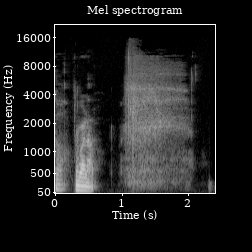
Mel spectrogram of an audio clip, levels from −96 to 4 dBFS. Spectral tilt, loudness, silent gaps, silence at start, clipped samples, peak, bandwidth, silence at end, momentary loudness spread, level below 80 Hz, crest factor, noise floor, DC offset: -5.5 dB/octave; -26 LUFS; none; 0 s; under 0.1%; -6 dBFS; 15.5 kHz; 0.35 s; 20 LU; -62 dBFS; 22 dB; -50 dBFS; under 0.1%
